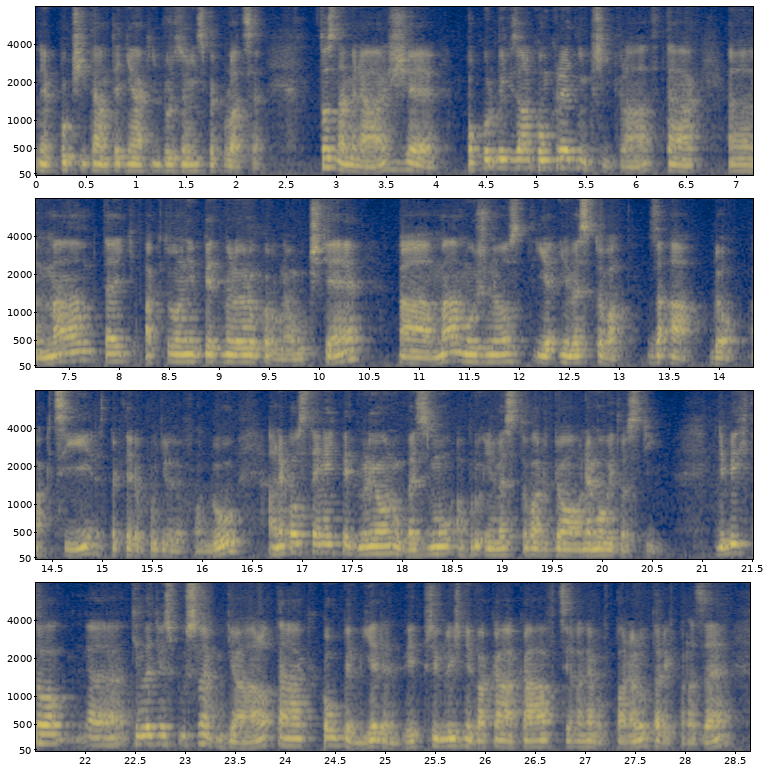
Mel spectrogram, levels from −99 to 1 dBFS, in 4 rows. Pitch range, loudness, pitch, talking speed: 105-150 Hz, -26 LUFS, 125 Hz, 140 wpm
